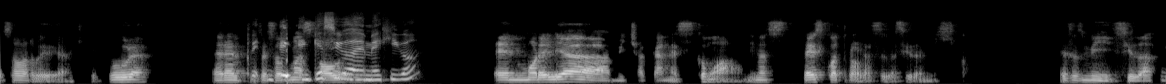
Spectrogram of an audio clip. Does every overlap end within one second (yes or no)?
no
